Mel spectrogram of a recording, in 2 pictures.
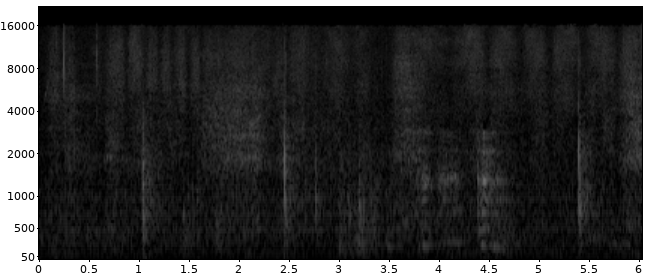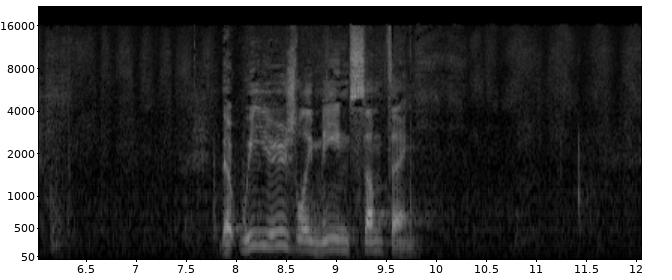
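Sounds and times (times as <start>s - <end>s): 
quiet steady noise: 0.0s - 12.0s
rubbing and scraping of writing being erased from a board: 0.1s - 12.0s
speech: 7.8s - 9.9s.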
